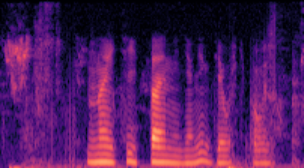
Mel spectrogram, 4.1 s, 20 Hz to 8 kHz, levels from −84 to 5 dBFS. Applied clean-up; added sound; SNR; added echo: none; none; none; none.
